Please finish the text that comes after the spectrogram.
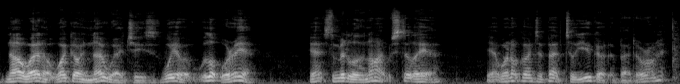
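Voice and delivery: insistent protest. Retold or imitated. Disciples telling Jesus they are going nowhere, insistent protest.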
